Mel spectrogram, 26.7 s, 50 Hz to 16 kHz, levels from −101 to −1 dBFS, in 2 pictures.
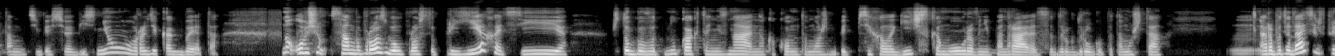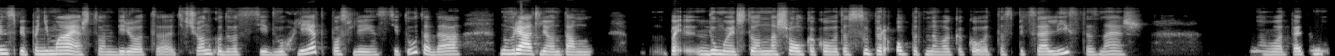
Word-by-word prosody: там 175 -1 -9
тебе 175 0 -7
всё 175 -1 -5
объясню. 245 - -2
Вроде 205 +1 0
как 190 -2 -1
бы 185 - -1
это". - - -3 0.7
Ну, 320 - +1
в - - +2
общем, 285 +2 +4
сам 245 -2 +4
вопрос 250 +7 +6
был 210 -5 +5
просто 200 -3 -2
приехать 210 - +1
и 210 -1 +2 0.5
чтобы 200 -2 +2
вот, 190 0 -2
ну, 220 +3 -4
как-то 215 -2 +1
не 185 0 -3
знаю, 195 -2 +2
на 180 0 -8
каком-то 180 -1 -7
может 175 0 -6
быть 175 +1 -6
психологическом 185 +1 -1
уровне 190 -4 +1
понравиться 170 -1 +1
друг 170 -1 -6
другу. 175 -1 -3
Потому 170 +1 -7
что, 170 0 -3 0.7
м, 80 - -13
работодатель 225 - +5
в - - -25
принципе, 235 -4 +1
понимая, 205 -1 +4
что 180 0 -7
он 175 -1 -5
берёт, 175 -2 0
а, - - -5
девчонку 210 0 -2
22 180 0 -5
лет 290 +9 +3
после 175 -3 -4
института, 195 - -3
да, 195 +4 0 0.4
ну, 225 - +1
вряд 220 -3 +8
ли 190 - +3
он, 175 0 -2
там, 175 0 -2 0.8
по - - +5
э, 430 -1 -7
думает, 195 -2 +2
что 195 - 0
он 190 +1 0
нашёл 190 0 +2
какого-то 185 0 -3
супер 200 +1 -1
опытного 195 -4 -3
какого-то 130 - -6
специалиста, 190 - -2
знаешь. 190 +1 -6 1.1
Ну 190 -1 -12
вот, 180 -1 -4
поэтому. 205 +3 -1
190 Hz, 155 wpm, -22 LUFS, 180-215 Hz, 1.1 s, вряд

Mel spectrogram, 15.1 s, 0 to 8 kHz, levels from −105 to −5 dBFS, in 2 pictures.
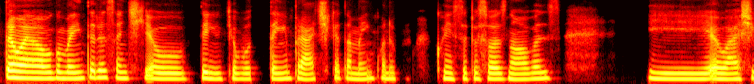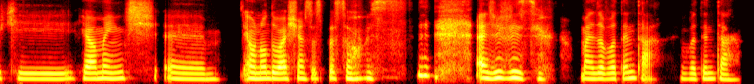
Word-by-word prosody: então 240 -3 +8
é 225 -1 +7
algo 215 0 +4
bem 215 0 +2
interessante 230 -2 -1
que - - -4
eu 200 -1 0
tenho, 205 -2 +1
que 200 - -9
eu 200 - -2
vou 195 0 -4 0.2
ter - - -1
em 205 +2 -1
prática 195 -2 -3
também 205 0 -3
quando 220 -3 -6
eu 205 - -8 0.4
conhecer 205 -1 -4
pessoas 200 0 -1
novas, 205 +3 -2 0.9
e 195 -2 0
eu 200 0 +4
acho 195 +3 -1
que 195 -1 -2
realmente, 210 +2 +1
eh, 195 -2 0 0.4
eu 215 -1 +4
não 210 0 +4
dou 210 -1 +4
a 205 - +5
chance 210 -1 -1
às - - -6
pessoas, 210 0 -1 0.7
é - - +7
difícil, 215 -2 +4 0.3
mas 205 -1 +1
eu 200 - +4
vou 200 +1 +1
tentar, 215 +3 -2 0.2
eu 200 - -7
vou 195 - -1
tentar. 190 -4 -3
205 Hz, 165 wpm, -24 LUFS, 195-215 Hz, 0.9 s, então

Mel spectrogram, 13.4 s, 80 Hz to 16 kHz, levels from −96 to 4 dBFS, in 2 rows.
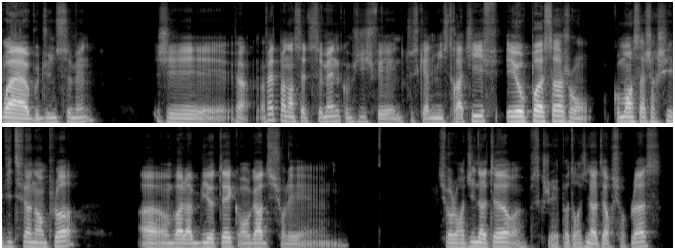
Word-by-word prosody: Ouais, 130 -3 +11
au 110 - +5
bout 115 - -4
d'1 120 +2 -3
semaine, 125 -5 -5 0.6
j'ai 120 -2 -3
enfin, - - -4
en - - -11
fait, 180 +1 0
pendant 150 -5 +1
cette 135 -2 -4
semaine, 140 +3 -1
comme 125 -3 -8
je 125 - -12
t'ai 135 - -8
dis, - - -8
j'ai 115 +1 -3
fait - - -9
tout 125 0 -16
ce - - -14
qui - - -3
est - - 0
administratif 120 +6 -1
et 145 +1 +6
au 145 - +10
passage, 145 0 +6
on 115 -2 -3 0.2
commence 135 0 +3
à 135 - +1
chercher 135 +2 -4
vite 135 -1 -8
fait 135 - -4
un 130 - +1
emploi, 140 +9 0 0.6
heu, - - -5
on 115 0 0
va 120 0 +3
à - - +5
la 115 -1 +2
bibliothèque, 125 +3 0
on 115 - -3
regarde 115 0 +1
sur 115 -1 -10
les, 110 0 -7
mmh, 230 -1 -13 1.1
sur 120 - -4
l'ordinateur 130 +2 +1
parce 135 - -19
que - - -19
j'avais - - -9
pas 120 - -7
d'ordinateur 115 0 -2
sur - - -13
place. 140 +2 -1
125 Hz, 240 wpm, -25 LUFS, 120-140 Hz, 1.1 s, Ouais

